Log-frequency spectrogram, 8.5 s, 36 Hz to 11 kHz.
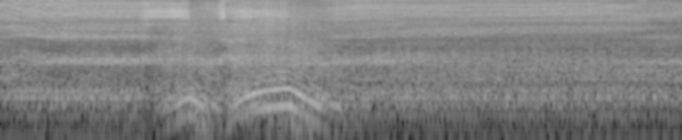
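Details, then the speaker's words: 1967 Ford Mustang V8 with Holley Sniper 1100 EFI, after the faulty injector was found, fuel pressure about 60–65: steady, even idle with no misses or stumbles, AFR around 14.2; engine running healthy. "Oh, I love to hear that engine running. Oh man, listen to her. Yes. Okay. She's running, I know y'all can't see, but her AFR is at 14.2-ish and going around there."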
